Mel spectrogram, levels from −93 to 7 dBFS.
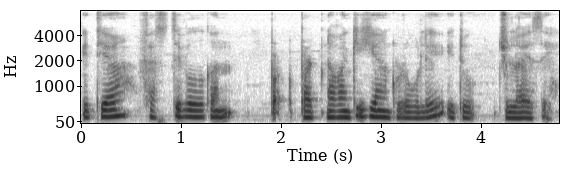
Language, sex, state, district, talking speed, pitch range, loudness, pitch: Nagamese, female, Nagaland, Dimapur, 140 wpm, 150-175 Hz, -17 LUFS, 165 Hz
